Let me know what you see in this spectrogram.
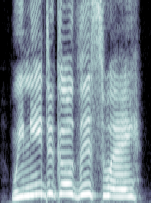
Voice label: follow me, teengirl, voice

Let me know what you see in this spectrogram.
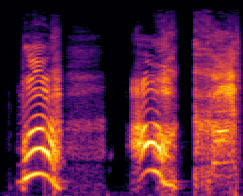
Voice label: boomer reaction, teengirl; player; survivor; voice

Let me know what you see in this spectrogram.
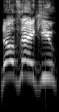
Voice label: reaction negative, survivor voice mechanic

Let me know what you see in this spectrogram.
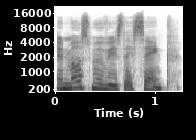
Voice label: second saferoom, teengirl, voice

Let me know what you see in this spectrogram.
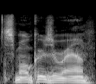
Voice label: heard smoker, survivor voice; gambler

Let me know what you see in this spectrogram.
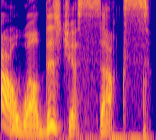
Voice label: reaction negative, survivor voice; producer

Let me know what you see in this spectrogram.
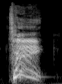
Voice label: warn tank, voice, biker; Left 4 Dead 2; left4dead2 dlc3; survivor

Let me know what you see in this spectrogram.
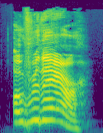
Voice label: look, teen girl; player; survivor; voice

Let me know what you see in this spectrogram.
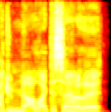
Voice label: heard special, survivor voice

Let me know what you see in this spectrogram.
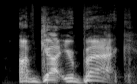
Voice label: im with you, voice, biker; Left 4 Dead 2; survivor

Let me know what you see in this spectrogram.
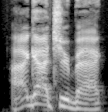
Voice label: you are welcome, voice, biker; Left 4 Dead 2; survivor

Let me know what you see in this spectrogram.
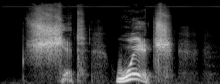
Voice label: heard witch, survivor voice; Left 4 Dead 2; left4dead2 dlc3

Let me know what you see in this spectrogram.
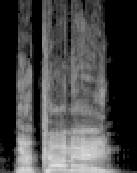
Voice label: mini finale get ready, voice, biker; Left 4 Dead 2; left4dead2 dlc3; survivor

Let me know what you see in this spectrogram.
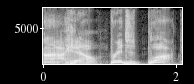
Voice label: directional, voice, biker; Left 4 Dead 2; left4dead2 dlc2; survivor

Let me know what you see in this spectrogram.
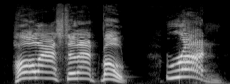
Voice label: arrive boat, survivor voice; Left 4 Dead 2; left4dead2 dlc3

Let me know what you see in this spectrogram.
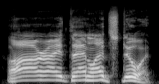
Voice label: generic responses, survivor voice; namvet; Left 4 Dead 2; left4dead2 dlc2

